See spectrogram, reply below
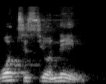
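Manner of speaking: put-on low, deep voice. Speaker retells his father asking him his name, imitating a deep voice. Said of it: "And he used a deep voice".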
